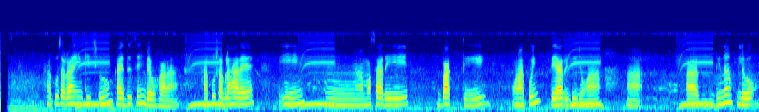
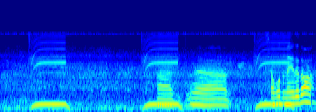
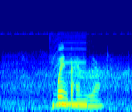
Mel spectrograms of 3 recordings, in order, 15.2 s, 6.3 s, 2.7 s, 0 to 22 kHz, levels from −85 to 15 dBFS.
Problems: background sounds at intervals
